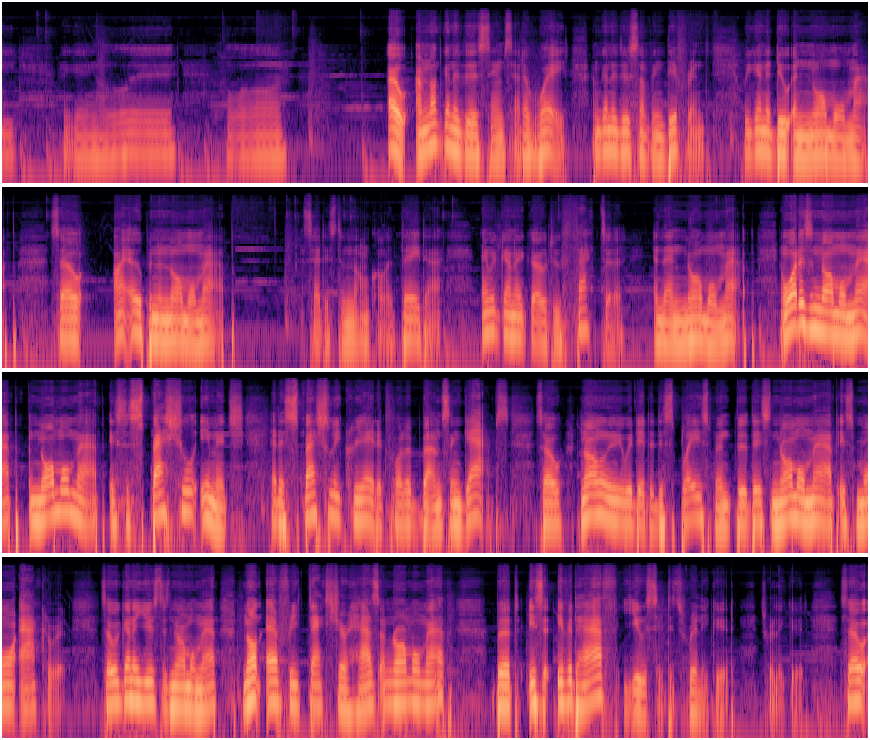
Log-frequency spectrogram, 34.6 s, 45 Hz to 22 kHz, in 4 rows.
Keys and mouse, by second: 1.7 shift+d, 20.0-22.3 drag, 24.8-28.0 drag, 34.0-34.6 drag.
